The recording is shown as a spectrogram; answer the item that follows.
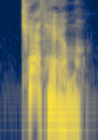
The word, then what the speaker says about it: Chatham: So the proper pronunciation for the town of Chatham is Chat-ham, with the accent on the hind end.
